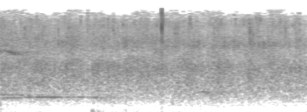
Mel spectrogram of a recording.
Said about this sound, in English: That was good. You guys did better on that hand clap than you did giving yourself a hand clap, so I guess that's good. You're loving your neighbor more than yourself there, so that's good.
